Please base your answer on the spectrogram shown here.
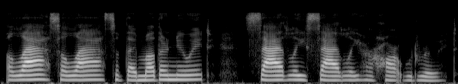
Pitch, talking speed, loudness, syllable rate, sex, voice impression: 205 Hz, 185 wpm, -19 LUFS, 4.6 syllables/s, female, very feminine, slightly adult-like, slightly soft, slightly cute, calm, slightly sweet, slightly kind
